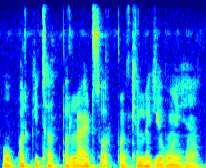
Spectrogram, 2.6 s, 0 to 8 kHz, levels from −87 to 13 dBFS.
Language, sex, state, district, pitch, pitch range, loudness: Hindi, male, Jharkhand, Palamu, 100 Hz, 95-110 Hz, -19 LUFS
